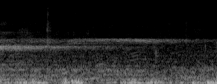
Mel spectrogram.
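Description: Outdoor background during a pause in a man's speech: irregular low rumbling noise with a faint steady high-pitched whine through most of it.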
